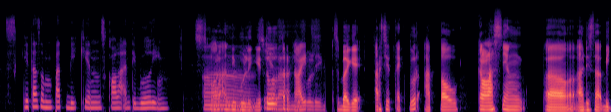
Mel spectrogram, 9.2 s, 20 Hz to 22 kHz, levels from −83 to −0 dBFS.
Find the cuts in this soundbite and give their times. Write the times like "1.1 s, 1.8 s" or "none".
4.9 s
